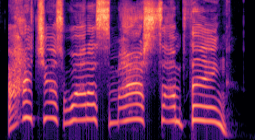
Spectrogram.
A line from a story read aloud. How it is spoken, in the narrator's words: wailed Simon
